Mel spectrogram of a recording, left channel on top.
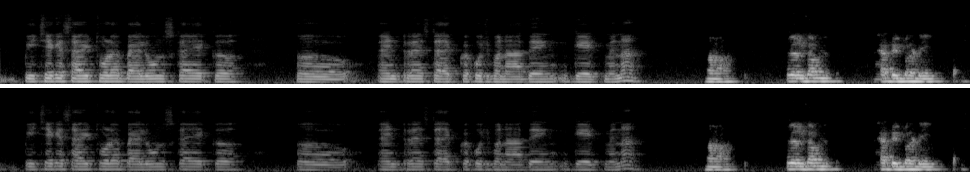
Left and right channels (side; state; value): right; quieter; 3.1 dB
